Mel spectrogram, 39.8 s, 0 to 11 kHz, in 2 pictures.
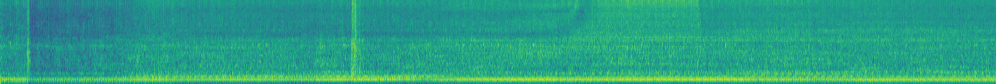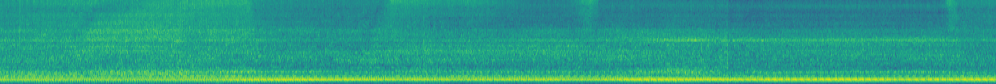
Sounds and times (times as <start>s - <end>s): Idling: 0.0s - 39.8s
Medium engine (mid frequency): 0.0s - 39.8s
Vehicle: 0.0s - 39.8s.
